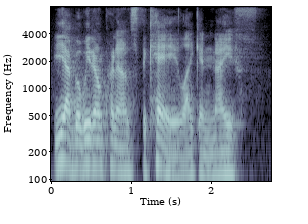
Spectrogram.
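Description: An American man hosting a relaxed podcast chat at a cider bar, joking and a little tipsy. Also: fairly low pitch, moderate pace. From San Francisco. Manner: chatty, joking. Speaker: podcast host. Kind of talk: casual tasting chat.

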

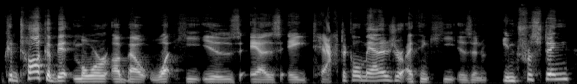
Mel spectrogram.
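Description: A man's voice: mid-range voice, very animated, normal speed, fairly bright tone, no room sound, clean studio sound. A man from Western Massachusetts with an American accent, talking sports casually as a podcast guest. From Western Massachusetts, United States. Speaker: podcast guest, soccer commentator.

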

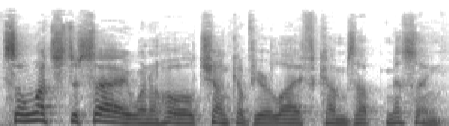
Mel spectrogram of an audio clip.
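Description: A man in his seventies with an American accent, reading his own poetry and prose in a deliberate, measured way. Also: mid-range voice, animated. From northeastern United States. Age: 70s. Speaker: poet reading own work.

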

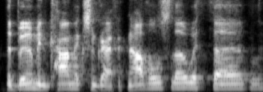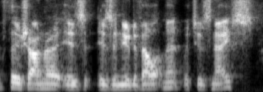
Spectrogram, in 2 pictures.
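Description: A man speaks as a podcast co-host at a middling pitch. He talks through book news casually and thoughtfully, pausing and correcting himself as he goes. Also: fairly bright tone.

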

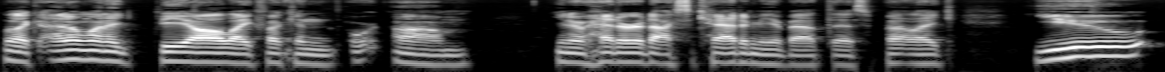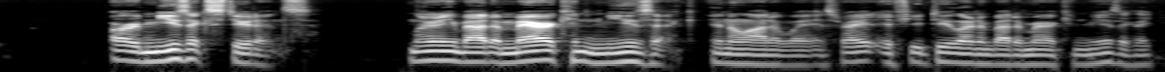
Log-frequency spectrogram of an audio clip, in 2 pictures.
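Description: Animated low-voiced man in casual debate. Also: moderate pace. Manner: animated, swearing, laughing, bursts into loud asides. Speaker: podcast co-host. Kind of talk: casual chat.

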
